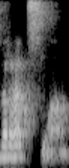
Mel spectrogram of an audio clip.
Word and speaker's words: Wrocław: Breslau, which has now been partitioned off to Poland and is known as Wrocław, or it's spelled Wrocław. Okay.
